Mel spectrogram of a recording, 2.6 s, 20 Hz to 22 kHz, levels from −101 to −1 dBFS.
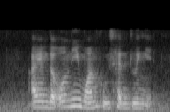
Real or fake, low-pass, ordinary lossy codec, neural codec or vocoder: real; 7.2 kHz; none; none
